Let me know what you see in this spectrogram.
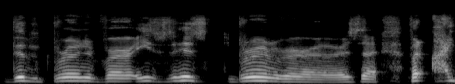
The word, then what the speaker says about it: Breuniverse: I went, "Just think of brewer and universe. Breuniverse. – Sound it out.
